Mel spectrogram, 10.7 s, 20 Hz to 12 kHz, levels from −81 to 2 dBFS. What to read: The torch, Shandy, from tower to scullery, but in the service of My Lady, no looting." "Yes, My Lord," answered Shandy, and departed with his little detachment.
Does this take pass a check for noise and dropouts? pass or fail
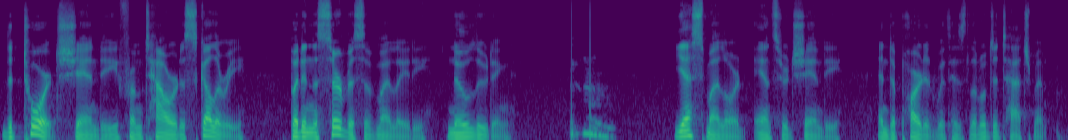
fail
